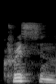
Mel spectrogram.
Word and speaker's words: christen: don't pronounce it similarly with words like christen and listen where you don't pronounce the T there's no T here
